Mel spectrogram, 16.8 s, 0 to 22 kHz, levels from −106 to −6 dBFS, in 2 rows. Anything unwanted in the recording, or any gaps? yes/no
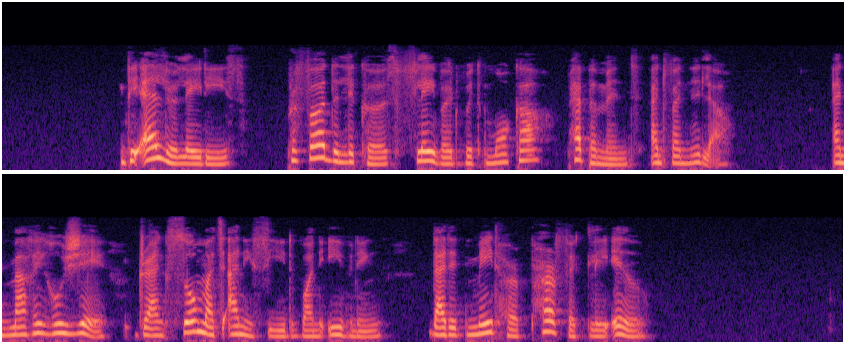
no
